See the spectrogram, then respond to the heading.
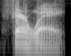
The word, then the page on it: fairway: American English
